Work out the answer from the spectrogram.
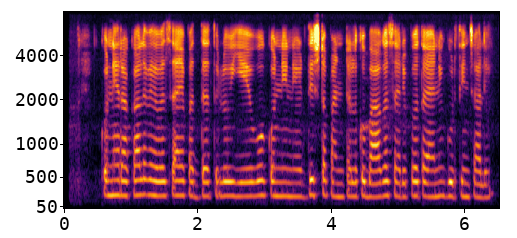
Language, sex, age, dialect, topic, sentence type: Telugu, female, 18-24, Central/Coastal, agriculture, statement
